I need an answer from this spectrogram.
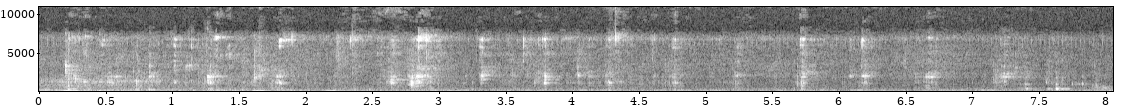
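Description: Faint close-up chewing of a mouthful of soft egg, potato and cheddar flatbread: scattered soft mouth clicks and low thumps, barely above near silence.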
